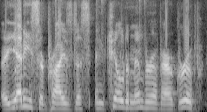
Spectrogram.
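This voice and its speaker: A man voicing a stocky female dwarf survivor with a raspy old-hag croak, pleading earnestly in a tabletop game. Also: on the high side, brisk, voice pushed up, close to an everyday voice, low-quality recording.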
